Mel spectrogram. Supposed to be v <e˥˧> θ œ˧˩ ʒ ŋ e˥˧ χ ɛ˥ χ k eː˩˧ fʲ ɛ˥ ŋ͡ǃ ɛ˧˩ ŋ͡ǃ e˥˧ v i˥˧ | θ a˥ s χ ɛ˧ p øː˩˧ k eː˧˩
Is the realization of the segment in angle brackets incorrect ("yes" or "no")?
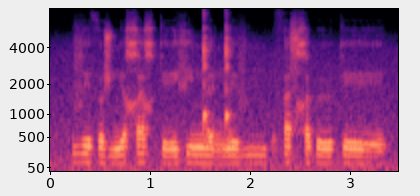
no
